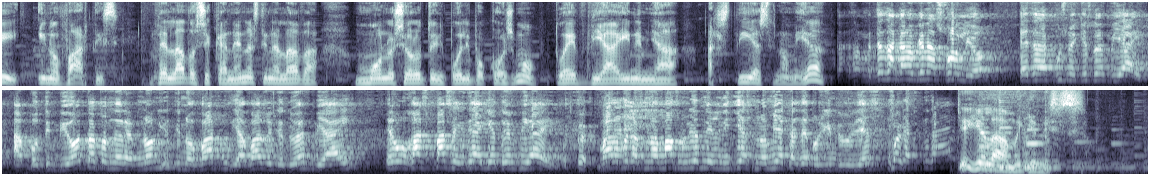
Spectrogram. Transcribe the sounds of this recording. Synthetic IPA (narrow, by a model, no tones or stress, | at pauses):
iino̞vɐ̰ɾt̪isðe̞lɐðo̞se̞kɐne̞nɐst̪ine̞lɐðɐmo̞no̞se̞o̞lo̞nt̪onipo̞lipo̞ko̞zmo̞t̪oefðiɐiine̞mɲɐː | st̪iɐst̪ino̞miɐɐmet̪eznɐkɐno̞cenɐsxo̞lio̞et͡s̪iθɐɐkusumecest̪oefbiɐjɐpo̞t̪imbio̞t̪i̥t̪ɐt̪o̞ne̞ɾe̞vno̞nʝɐt̪ino̞vɐspuðʝɐvɐzoce̞t̪ue̞fbiɐj | exoɣɐsi̥pɐseiðeɐʝiɐt̪uefbiɐimɐðɐpekɐt̪umnɐmɐθunliɣot̪ine̞liniciɐst̪ino̞miɐksɐiɐpozʝint̪eðuʎe̞s | ceʝelɐmecemiss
